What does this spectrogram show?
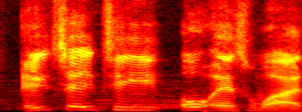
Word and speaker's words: Hatosy: I think that's how you pronounce it. That is Hatosy.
